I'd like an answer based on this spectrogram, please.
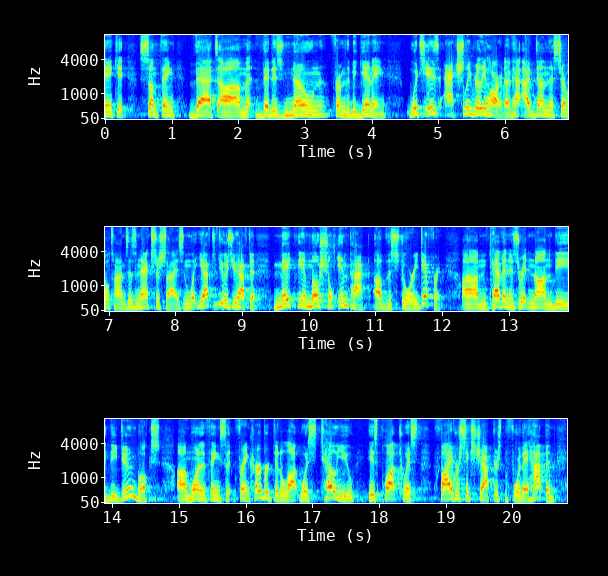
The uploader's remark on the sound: Joined us at Sasquan/WorldCon 73 to take questions about plot twists. Here are the questions that came in from our live audience.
